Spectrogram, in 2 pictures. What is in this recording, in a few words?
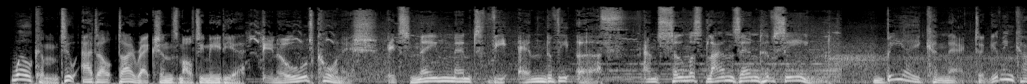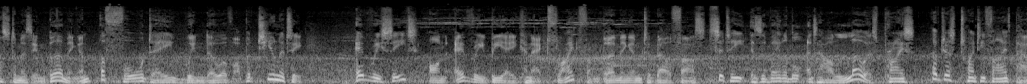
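UK male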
